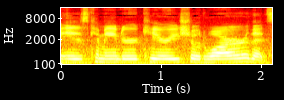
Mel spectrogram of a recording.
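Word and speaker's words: Chaudoir: My name is Commander Carrie Shodoir. That's spelled C A R E Y C H A U D O I R.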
